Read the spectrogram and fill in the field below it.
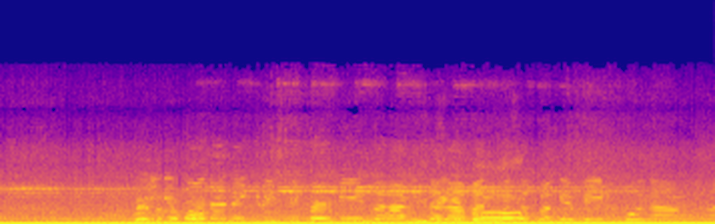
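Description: A woman speaks nearby.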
